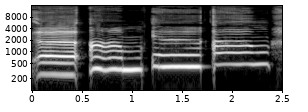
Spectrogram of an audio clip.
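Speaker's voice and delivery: high-pitched, drawn-out hemming; mock hesitant stalling. Woman dodging a question about a man in bed, mock hesitant. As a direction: imitate someone squirming over an answer, high-pitched.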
